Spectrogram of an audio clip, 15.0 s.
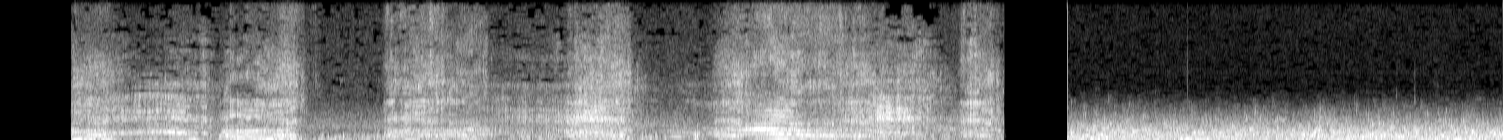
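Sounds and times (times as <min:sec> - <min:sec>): lion roaring: 0:00.7 - 0:03.1, 0:03.8 - 0:10.0.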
